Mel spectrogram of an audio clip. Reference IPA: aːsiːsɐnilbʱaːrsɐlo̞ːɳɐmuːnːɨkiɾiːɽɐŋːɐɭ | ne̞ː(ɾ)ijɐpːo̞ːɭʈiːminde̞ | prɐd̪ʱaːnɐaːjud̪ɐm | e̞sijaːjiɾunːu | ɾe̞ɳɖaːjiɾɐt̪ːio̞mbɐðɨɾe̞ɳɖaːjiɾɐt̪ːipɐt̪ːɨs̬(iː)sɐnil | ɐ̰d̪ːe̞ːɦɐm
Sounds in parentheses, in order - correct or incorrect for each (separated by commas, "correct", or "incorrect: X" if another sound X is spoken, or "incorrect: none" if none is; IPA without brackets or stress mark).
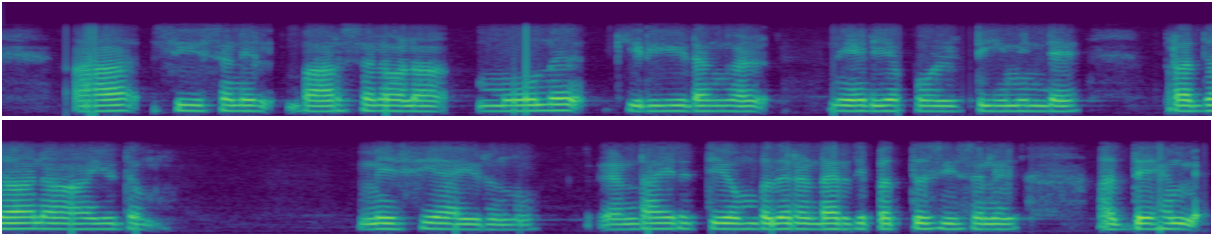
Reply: incorrect: ɽ, correct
